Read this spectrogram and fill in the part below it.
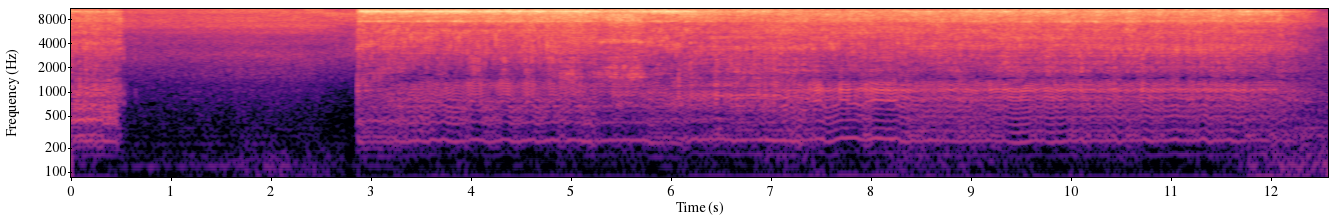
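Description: Power tool grinding and knocking heavy rust scale off a Jeep Wrangler YJ steel frame, a loud, steady buzzing whine that starts with a brief burst, drops out for a couple of seconds, then runs continuously to the end.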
